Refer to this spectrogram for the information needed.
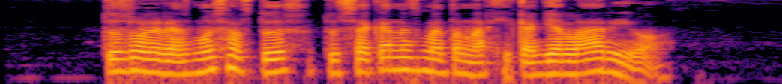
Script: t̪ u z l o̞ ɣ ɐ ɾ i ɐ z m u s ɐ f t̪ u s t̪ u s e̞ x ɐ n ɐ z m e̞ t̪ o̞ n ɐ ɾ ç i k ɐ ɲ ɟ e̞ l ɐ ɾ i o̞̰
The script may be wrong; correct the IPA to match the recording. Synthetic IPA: t̪ u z l o̞ ɣ ɐ ɾ i ɐ z m u s ɐ f t̪ u s t̪ u s e̞ k ɐ n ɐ z m e̞ t̪ o̞ n ɐ ɾ ç i k ɐ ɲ ɟ e̞ l ɐ ɾ i o̞̰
